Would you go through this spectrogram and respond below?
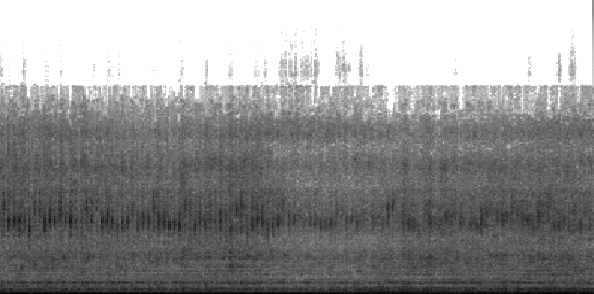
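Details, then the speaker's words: Car with a newly installed Evil Energy baffled oil catch can, started with the hood off: loud steady low groan over a lumpy idle from the power steering pump, which sounds ready to implode; crankcase fumes now gone. "You like my power steering pump? Sounds like it's about to implode on itself."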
